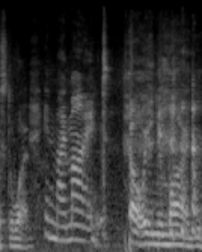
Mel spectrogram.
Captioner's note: laughs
